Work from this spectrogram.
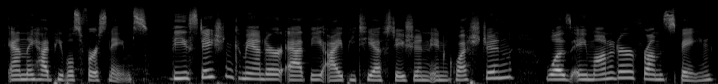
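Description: A woman's voice: fairly high pitch, clear, resonant tone, dry recording. A young American woman narrating a scripted true-crime story in a frank, opinionated and informal way, close to a desktop microphone. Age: young adult. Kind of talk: scripted narration with candid asides. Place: small log-walled room indoors.

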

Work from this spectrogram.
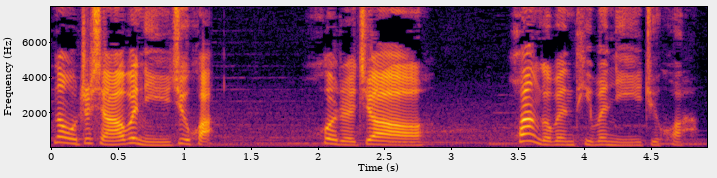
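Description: A woman's voice: medium pitch, animated, a little fast, a bit bright, faint music behind, voice pushed down, lightly acted. A woman voicing an anxious young woman who presses and pleads, in an audio drama. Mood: worried.

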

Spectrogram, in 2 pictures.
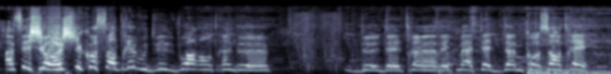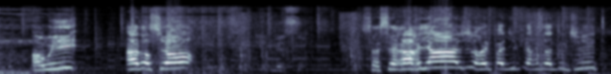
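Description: A young man giving excited commentary over his own gameplay, exclaiming often and talking straight to his viewers, recorded on a desk mic with headphones on. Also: very high-pitched, unhurried, long pauses, soft background music. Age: young adult. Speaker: gaming video creator.

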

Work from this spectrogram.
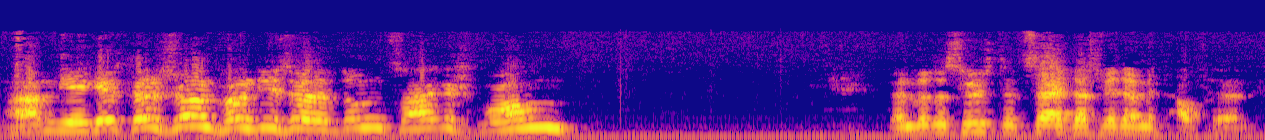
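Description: A man's voice: high voice, lively intonation, normal speed, fairly bright tone, husky, full character voice. An actor playing an exasperated, lecturing father of two young girls in a 1970s German children's radio play. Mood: indignant. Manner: stern, lecturing.

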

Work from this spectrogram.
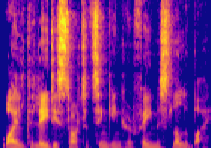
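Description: A man's voice: sits low, fast, a bit bright. A man with a Lebanese accent narrating a bedtime story as a father would, explaining patiently.

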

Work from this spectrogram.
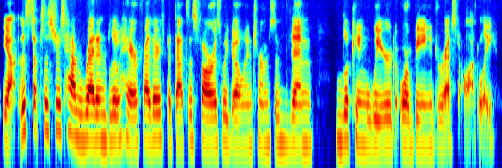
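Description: A woman co-hosting a podcast, casually recapping a film with dry, deadpan humor. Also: sits low, normal speed, no room sound. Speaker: podcast co-host.

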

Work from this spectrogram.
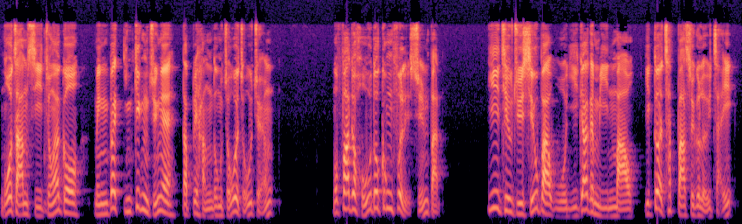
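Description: A man's voice: on the high side, very animated, normal speed, muffled recording. A man with a Cantonese accent narrating a scripted first-person novel as an audiobook storyteller.

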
